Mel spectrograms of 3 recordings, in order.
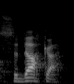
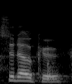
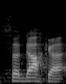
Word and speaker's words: tzedakah: It's called tzedakah. Not Sudoku, Sadaka, and it's actually spelled T-Z-E-D-A-K-A-H, Sadaka, and I think I'm pronouncing it pretty close.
